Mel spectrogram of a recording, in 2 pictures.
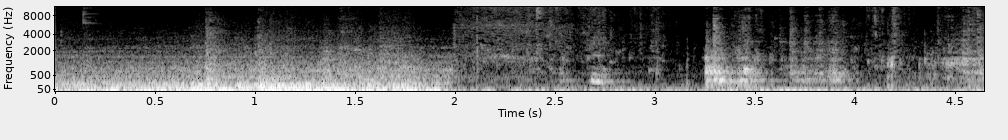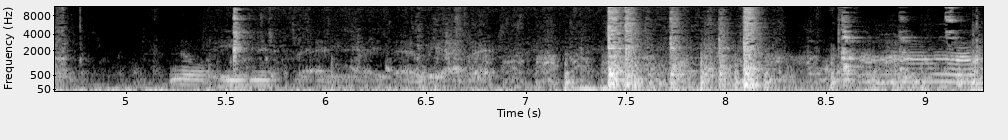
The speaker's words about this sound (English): This is a Vinkaloo Line train to Elephant and Castle. Please stand clear of the doors.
